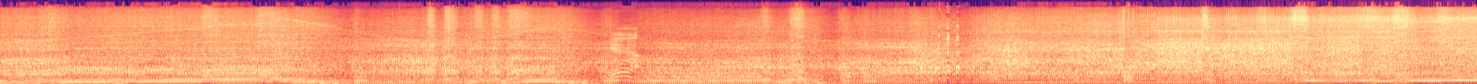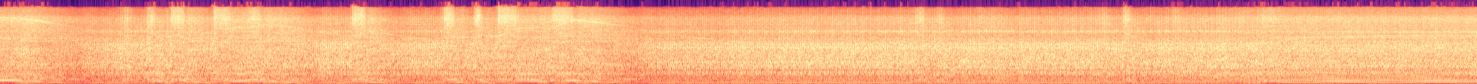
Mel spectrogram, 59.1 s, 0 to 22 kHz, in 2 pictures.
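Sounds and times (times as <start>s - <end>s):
diesel engine revving: 0.0s - 59.0s
high turbo whistle: 12.8s - 18.6s.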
